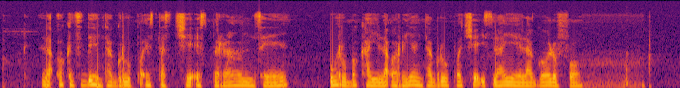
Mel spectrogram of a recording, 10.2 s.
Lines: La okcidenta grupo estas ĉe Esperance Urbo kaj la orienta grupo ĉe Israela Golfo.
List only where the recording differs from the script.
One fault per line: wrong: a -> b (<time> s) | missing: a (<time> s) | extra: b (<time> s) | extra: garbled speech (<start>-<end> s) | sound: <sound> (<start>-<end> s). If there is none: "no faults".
sound: laugh (9.3-9.5 s)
